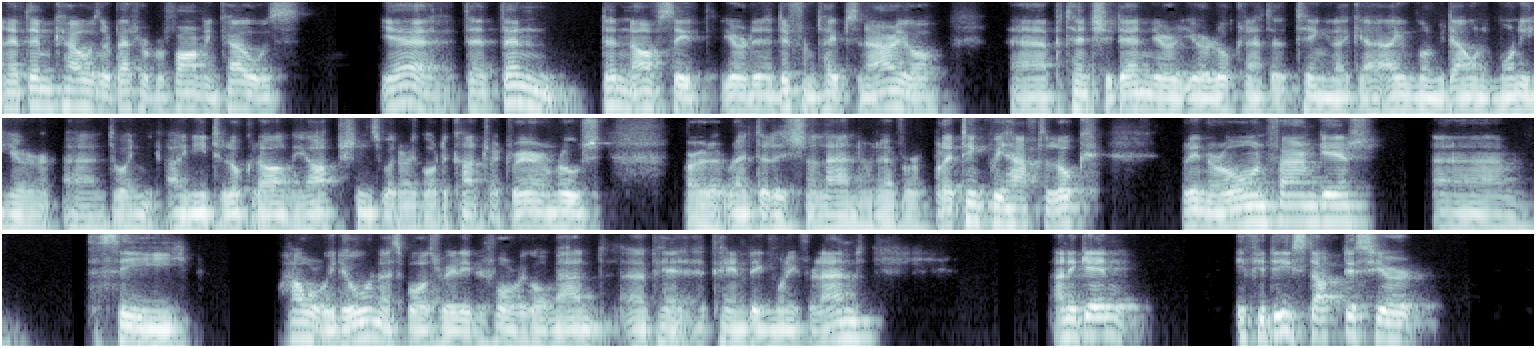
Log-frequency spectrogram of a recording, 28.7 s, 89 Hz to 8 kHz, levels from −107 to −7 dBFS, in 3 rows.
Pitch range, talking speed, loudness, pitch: 85-110 Hz, 210 wpm, -20 LUFS, 95 Hz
